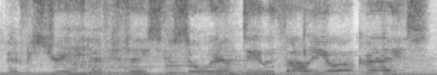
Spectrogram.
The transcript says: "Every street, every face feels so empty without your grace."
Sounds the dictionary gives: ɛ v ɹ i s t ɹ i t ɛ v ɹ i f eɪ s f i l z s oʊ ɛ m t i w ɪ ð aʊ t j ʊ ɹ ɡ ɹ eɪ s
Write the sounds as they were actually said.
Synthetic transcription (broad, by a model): ɛ v ɹ i s t ɹ i t ɛ v ɹ i f eɪ s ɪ z s oʊ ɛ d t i w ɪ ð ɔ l j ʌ ɹ ɡ ɹ eɪ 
